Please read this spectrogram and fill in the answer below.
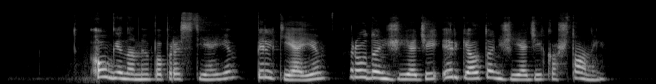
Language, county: Lithuanian, Vilnius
